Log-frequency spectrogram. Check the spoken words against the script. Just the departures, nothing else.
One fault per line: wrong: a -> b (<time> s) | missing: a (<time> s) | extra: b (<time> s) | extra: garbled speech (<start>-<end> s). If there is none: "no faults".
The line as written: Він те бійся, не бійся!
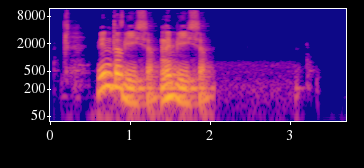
no faults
